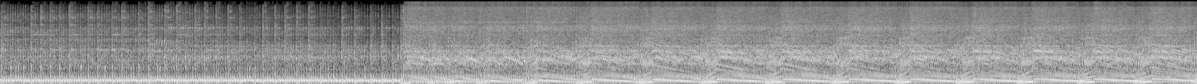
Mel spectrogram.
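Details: Stihl 009L chainsaw bought used and said to need fuel lines, on its first outdoor start test: a loud two-stroke buzz revving up and down in quick, regular bursts, pulling cleanly each time, so the saw runs strong.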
